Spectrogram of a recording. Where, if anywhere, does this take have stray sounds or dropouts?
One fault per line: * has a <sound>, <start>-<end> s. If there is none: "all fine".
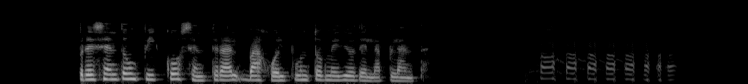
* has a laugh, 5.2-6.8 s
